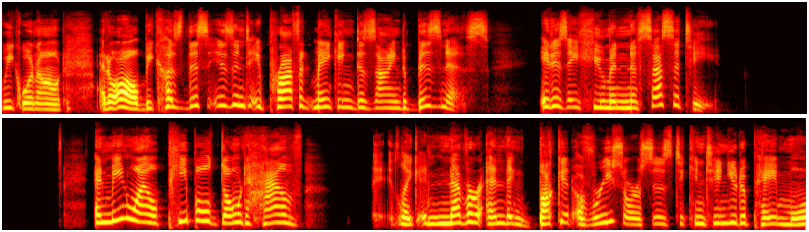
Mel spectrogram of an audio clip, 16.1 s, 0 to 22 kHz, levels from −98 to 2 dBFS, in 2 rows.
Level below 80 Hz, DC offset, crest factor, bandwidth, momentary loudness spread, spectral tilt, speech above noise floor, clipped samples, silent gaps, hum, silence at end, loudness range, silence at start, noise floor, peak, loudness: -74 dBFS; under 0.1%; 22 dB; 16.5 kHz; 9 LU; -2.5 dB/octave; over 67 dB; under 0.1%; none; none; 0 s; 6 LU; 0 s; under -90 dBFS; -2 dBFS; -23 LUFS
